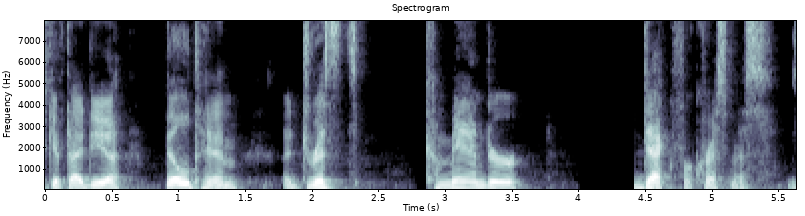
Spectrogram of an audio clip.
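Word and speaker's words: Drizzt: it's not drizzit right it's drist but jordan but it's uh everyone just says drizzy because it's it i think it's a cooler sounding name drizzy even if it's not the right pronunciation the point is we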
